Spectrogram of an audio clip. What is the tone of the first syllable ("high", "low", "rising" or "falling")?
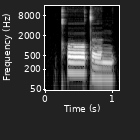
high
